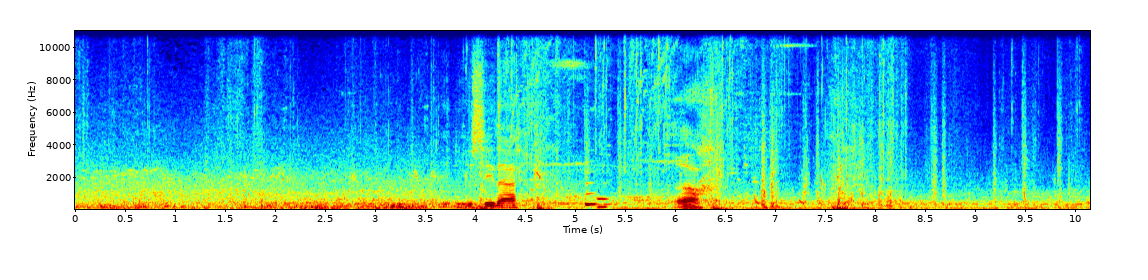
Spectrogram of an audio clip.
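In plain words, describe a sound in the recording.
Footsteps crunch over rocky ground.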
